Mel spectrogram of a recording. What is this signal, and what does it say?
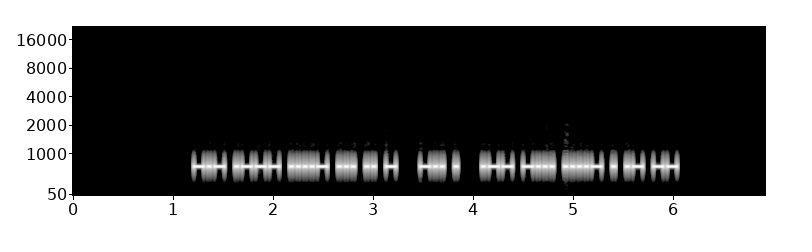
Morse code, heard as a keyed tone, about 35 wpm, 700 Hz. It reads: KJ4SIT DE WB4EAM
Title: USA Callsign DE Callsign - 6 Characters - 35wpm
